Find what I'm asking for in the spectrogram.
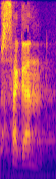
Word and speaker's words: Sagan: A gente em espanhol, a gente pronuncia o esse cientista como Sagan, Carl Sagan.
